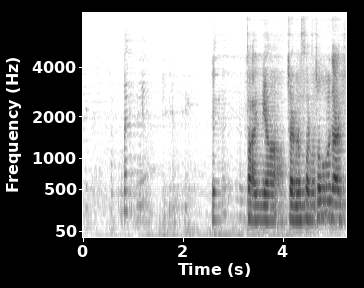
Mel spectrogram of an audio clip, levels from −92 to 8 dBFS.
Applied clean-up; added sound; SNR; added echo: neural mask model DeepFilterNet 3.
